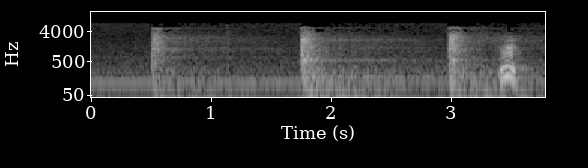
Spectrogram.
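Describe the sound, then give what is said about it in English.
Three heavy hammer blows strike a thick door at slow, steady intervals as someone tries to get the doors open, each a sharp thud with a short ringing decay over a low hum. A brief voiced grunt follows the last. “All right, then we'll get the doors open by ourselves. Let's see how thick they are. Throw me a hammer, would you?”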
